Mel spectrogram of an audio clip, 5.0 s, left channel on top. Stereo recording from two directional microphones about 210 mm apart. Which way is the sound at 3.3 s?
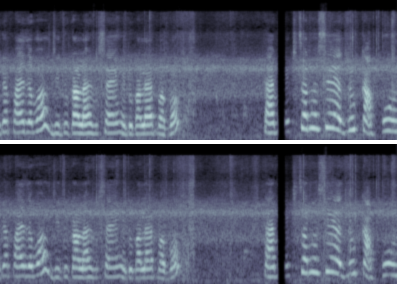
50° left (ahead or behind).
